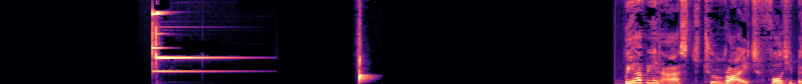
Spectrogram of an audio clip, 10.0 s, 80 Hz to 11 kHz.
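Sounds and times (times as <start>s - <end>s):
bell-like ding: 1.9s - 3.5s.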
